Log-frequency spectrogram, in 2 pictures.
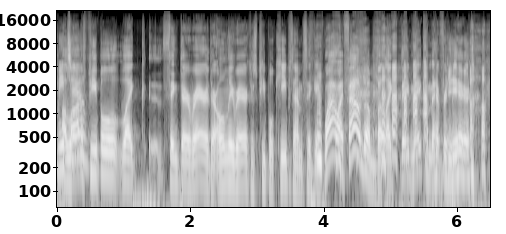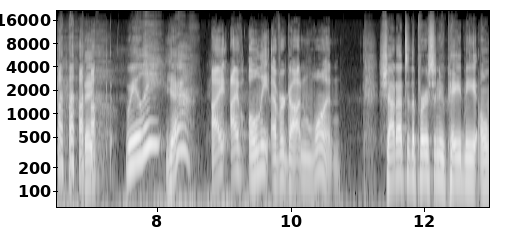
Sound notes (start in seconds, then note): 6.5 hosts laughing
